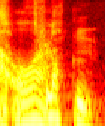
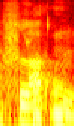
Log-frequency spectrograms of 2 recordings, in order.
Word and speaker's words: Flaatten: Yeah, so the double A is Norwegian syllable Å, so it's Flaatten. Yeah, Flaatten.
